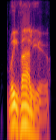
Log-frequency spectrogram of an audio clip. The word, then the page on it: revalue: British English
